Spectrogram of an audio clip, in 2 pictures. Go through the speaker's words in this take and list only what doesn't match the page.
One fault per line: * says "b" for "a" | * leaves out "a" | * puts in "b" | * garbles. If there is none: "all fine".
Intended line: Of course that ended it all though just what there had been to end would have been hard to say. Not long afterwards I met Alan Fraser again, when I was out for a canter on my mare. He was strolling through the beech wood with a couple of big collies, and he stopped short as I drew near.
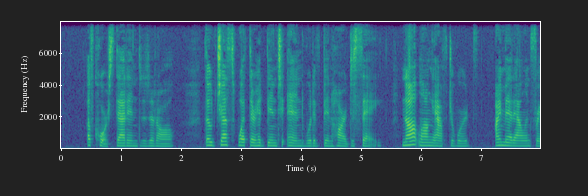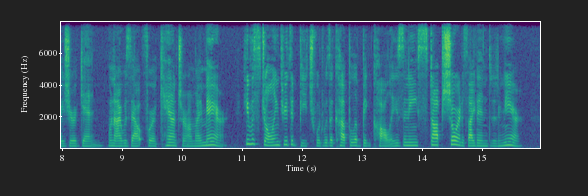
* says "ended" for "drew"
